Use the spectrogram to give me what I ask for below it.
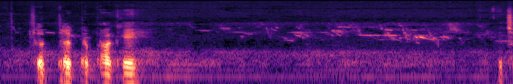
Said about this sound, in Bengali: কিচিরমিচির শব্দ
